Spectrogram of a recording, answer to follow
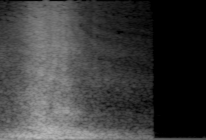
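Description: Whoosh sound effect of an animated logo sting, swelling to a peak about half a second in and then fading away.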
